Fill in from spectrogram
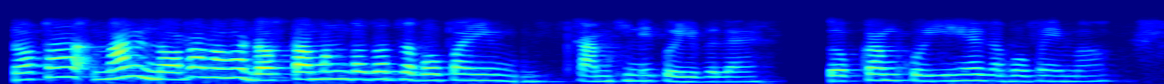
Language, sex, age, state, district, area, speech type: Assamese, female, 18-30, Assam, Nagaon, rural, conversation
